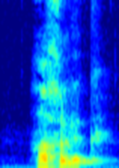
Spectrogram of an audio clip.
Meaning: precarious, insecure, dangerous
- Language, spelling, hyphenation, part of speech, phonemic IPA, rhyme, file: Dutch, hachelijk, ha‧che‧lijk, adjective, /ˈɦɑ.xə.lək/, -ɑxələk, Nl-hachelijk.ogg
